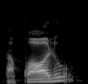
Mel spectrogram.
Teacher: اگر بخوایم عبور بکنیم امرهم فقالو، میم ساکن بهش فا اظهار شفوی. فقالو، قاف از حروف استعلاء غلیظ تلفظ میشه، الف هم تابع قاف غلیظ تلفظ میشه. فقالو بنو، اینجا با قلقله میخواد.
